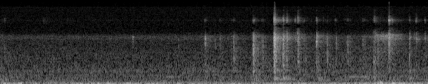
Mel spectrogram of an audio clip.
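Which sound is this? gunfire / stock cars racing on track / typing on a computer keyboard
typing on a computer keyboard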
